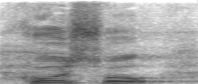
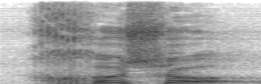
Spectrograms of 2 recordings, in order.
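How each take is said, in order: First: The word begins with a plain hard k sound. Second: The word begins with a rough throaty kh sound. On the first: The speaker calls it wrong. "ora kusuk" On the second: The speaker calls it right. "Khusuk, ora kusuk"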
